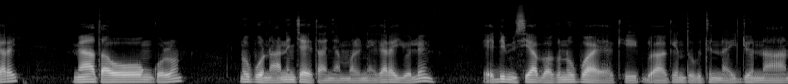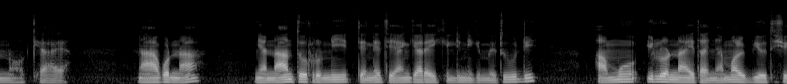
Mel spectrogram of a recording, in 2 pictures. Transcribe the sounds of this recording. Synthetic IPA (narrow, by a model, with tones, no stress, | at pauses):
a˦ɾa˦j | mɛ˦a˦ta˨wɔ˦ŋɡɔ˨lɔ˦nː | o˦p̬o˨naː˨˦nɪ˦ɲt͡ʃa˦ɪ˨ta˨ɲa˨ma˨ln˨a˨kɛ˦ɾa˦jo˨le˦ŋ | ḛ˨di˦mɪ˨si˦a˦ba˨kɪ˦no˦p̬wa˨ja˨ke˨dwa˨ke˦nto˨ki˦ti˦na̰˨ḭ˦do˦na̰ː˨˦nɔ˨kɪ˦a˨ja˨ | naː˨˦kʊ˦na˨˦ | ɲa˨naː˨˦nto˦˨ro˨ni˦tɛ˨nɛ˦tɛ˨ja˦ŋɡɪ˦a˦ɾa˨jkɪ˨li˦nɪ˨kɪ˨me˨tu˦di˦ | a˨mu˦ɪ˦lo˨na˨ɪ˨ta˨ɲa˨ma˦lbi˦o˦ti˦ʃ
